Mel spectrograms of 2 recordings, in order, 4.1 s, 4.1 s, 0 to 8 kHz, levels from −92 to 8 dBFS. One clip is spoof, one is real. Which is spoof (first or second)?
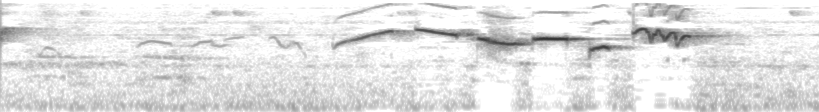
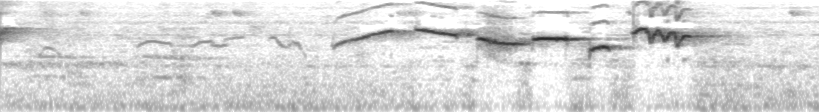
second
